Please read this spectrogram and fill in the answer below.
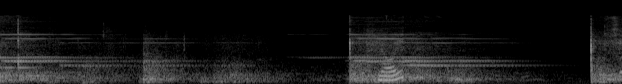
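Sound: parliament chamber bell ringing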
